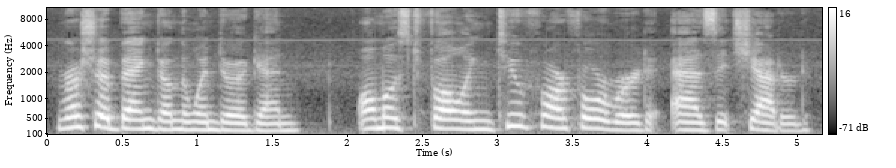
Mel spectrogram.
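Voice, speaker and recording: A woman's voice: medium pitch, normal speed, darkish tone, low-quality recording. A woman reading a story aloud as scripted narration, an amateur audiobook reader.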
